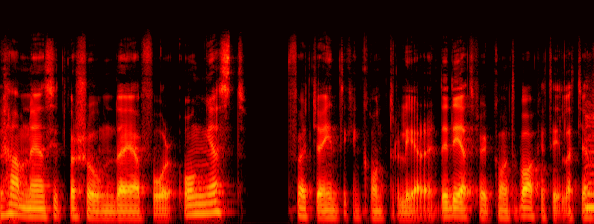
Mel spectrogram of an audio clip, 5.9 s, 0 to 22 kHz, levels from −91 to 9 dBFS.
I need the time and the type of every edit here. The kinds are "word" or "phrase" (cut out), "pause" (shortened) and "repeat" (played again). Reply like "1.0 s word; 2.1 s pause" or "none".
none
